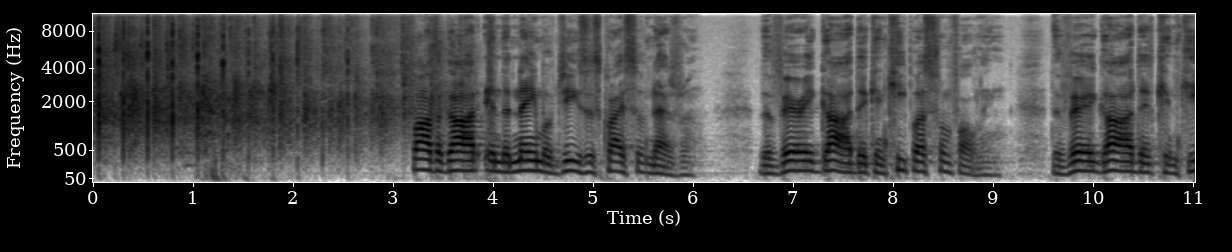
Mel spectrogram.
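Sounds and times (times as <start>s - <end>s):
audience hand clapping: 0.0s - 4.0s
speech: 3.2s - 6.1s, 6.7s - 11.0s.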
